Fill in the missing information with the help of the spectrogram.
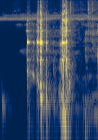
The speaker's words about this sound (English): drink some water.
